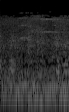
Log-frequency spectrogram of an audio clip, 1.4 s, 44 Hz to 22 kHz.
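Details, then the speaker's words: Puritan Bennett PB840 ventilator (for adult, pediatric and neonatal patients) running on battery with its compressor, ventilating at 100%; a steady low compressor hum with no alarm tones, described as nearly soundless; mechanical ventilator running. "बिल्कुल sound less इसका compressor है। कोई आवाज नहीं है।"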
